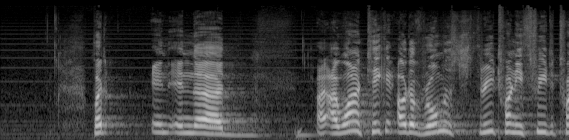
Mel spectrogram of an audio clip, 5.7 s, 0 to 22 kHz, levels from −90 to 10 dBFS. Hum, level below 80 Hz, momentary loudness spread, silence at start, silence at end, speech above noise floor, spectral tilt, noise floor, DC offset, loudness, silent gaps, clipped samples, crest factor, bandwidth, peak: none; -66 dBFS; 14 LU; 0.95 s; 0 s; 36 dB; -4 dB/octave; -56 dBFS; under 0.1%; -21 LUFS; none; under 0.1%; 20 dB; 18 kHz; -2 dBFS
